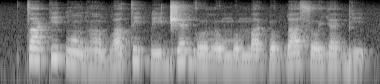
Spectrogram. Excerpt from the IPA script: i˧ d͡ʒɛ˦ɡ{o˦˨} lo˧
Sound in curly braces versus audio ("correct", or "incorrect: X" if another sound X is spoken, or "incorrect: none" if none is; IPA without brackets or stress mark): incorrect: o˧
